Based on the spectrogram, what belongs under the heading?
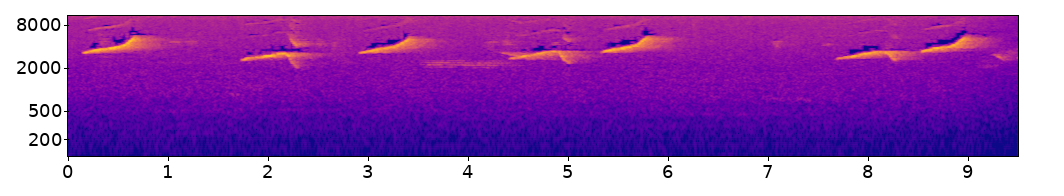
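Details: ['Song of a very common resident Oriental magpie-robin, recorded 2 July 2022 in Ubon Ratchathani, Thailand: a steady series of bright, upslurred whistled notes with twangy tails, given about once a second, clean and unaccompanied.']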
